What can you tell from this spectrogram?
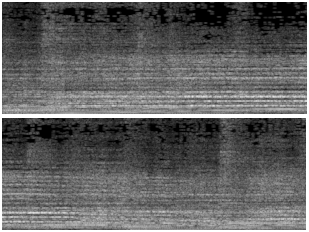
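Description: Children's choir singing a held, slow melodic line to instrumental accompaniment, with sustained bass notes that shift about a second in and again about four seconds in.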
